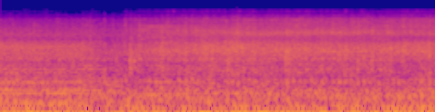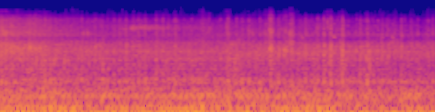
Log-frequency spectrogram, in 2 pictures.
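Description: Steady low engine and road drone of a four-wheel-drive tow vehicle, heard from inside its cabin as it drives slowly over gravel.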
